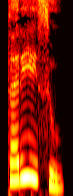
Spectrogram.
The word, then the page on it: ಧರಿಯಿಸು: Kannada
